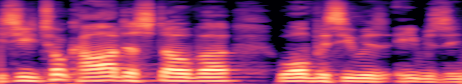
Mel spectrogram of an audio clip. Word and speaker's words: HQRDEST: Herkdest? Is that it? What? Sorry? HQRDEST. Is it Herkdest? Hardest. Yeah. You just say it as an A, okay, right? So you took Hardest over, who obviously was in your previous team as well.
